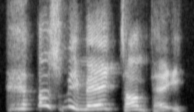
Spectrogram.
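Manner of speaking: put-on high-pitched, insistent Scottish accent; Scottish mate pleading his case, pitched well up; hard Scottish accent. Friend insisting to the guard, in hard Scottish accent. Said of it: "hard Scottish".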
